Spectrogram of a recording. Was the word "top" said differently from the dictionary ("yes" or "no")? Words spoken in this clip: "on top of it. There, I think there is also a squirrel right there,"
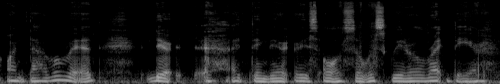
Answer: yes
